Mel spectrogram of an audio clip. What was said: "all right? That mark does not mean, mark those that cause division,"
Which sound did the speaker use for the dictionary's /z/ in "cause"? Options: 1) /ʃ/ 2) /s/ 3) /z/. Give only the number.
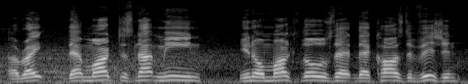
3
